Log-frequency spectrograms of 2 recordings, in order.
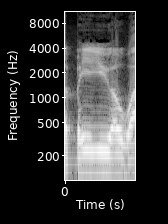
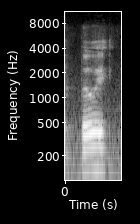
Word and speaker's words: buoy: I'm off to swim to the BUOY. I don't know how you pronounce that. Boy? – The buoy. – Buoy? – The buoy. – Oh, yeah, that's it.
